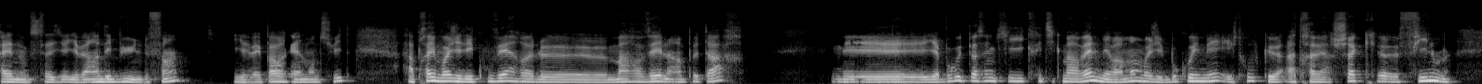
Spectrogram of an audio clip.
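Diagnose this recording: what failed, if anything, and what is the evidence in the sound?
Nothing in the speech signal points to a failure at any stage of capture, processing, transmission or playback.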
